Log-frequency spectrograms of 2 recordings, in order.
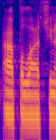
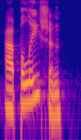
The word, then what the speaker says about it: Appalachian: I saw a girl, she was talking about being from the area, and she said Appalachian, and I was like, what? I've just learned something, because my entire life I pronounced it as Appalachian.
